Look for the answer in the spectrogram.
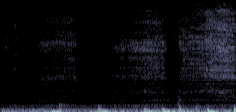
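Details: Wild barn owl nestling handling food delivered by its mother in a nest box; long noisy hisses alternate with soft thumps and knocks from movement, all over a low electrical hum.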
